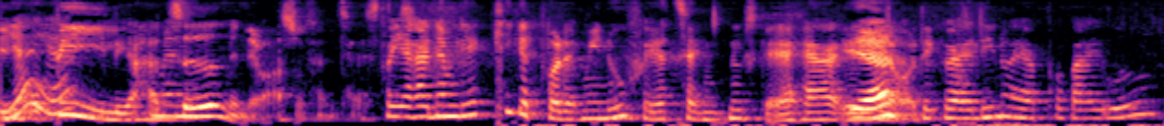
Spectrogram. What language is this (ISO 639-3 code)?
dan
